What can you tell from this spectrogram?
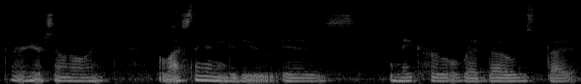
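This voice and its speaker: A tired woman vlogging her day as a crochet business owner and homeschooling mom, whispering softly and rambling with lots of ums late at night at home. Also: deep voice, little pitch movement, measured pace, vocal fry, slight background noise.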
